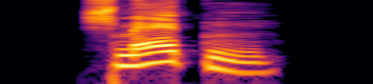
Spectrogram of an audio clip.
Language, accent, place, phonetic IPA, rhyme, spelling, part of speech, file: German, Germany, Berlin, [ˈʃmɛːtn̩], -ɛːtn̩, schmähten, verb, De-schmähten.ogg
- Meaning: inflection of schmähen: 1. first/third-person plural preterite 2. first/third-person plural subjunctive II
